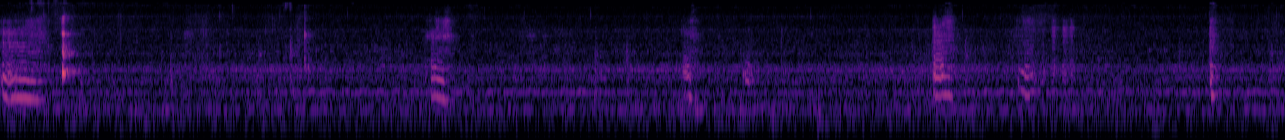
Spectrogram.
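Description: Brief, soft, abrupt catches recurring every one to two seconds, about seven in the stretch, typical of hiccups, over steady room hum.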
